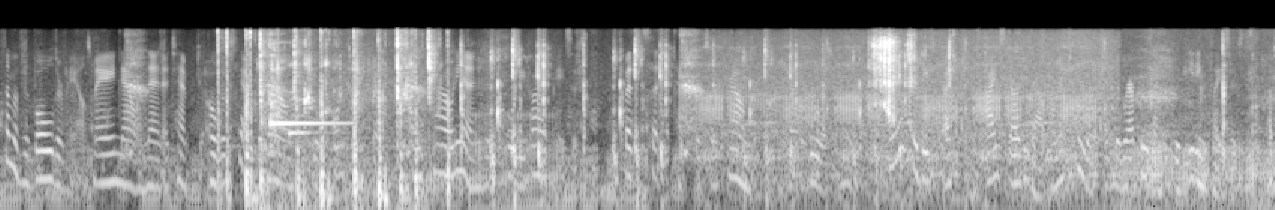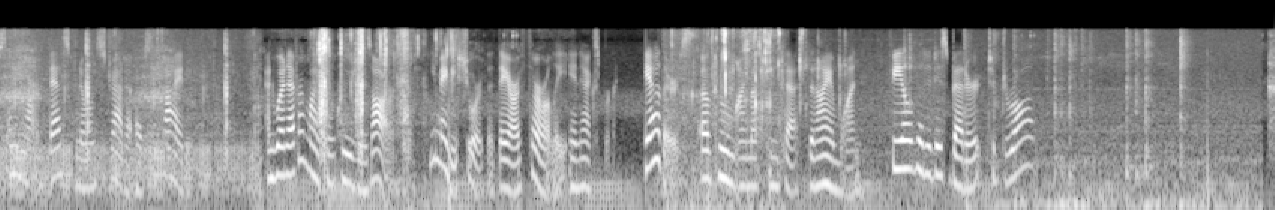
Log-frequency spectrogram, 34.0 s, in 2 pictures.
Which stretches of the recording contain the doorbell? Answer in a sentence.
You can hear the doorbell from 3.5 to 4.8 s.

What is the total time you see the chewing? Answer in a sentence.
You can hear the chewing for 7 seconds altogether.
